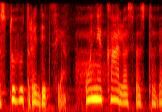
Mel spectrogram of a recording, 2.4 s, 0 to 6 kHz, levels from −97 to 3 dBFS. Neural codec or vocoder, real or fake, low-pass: vocoder, 22.05 kHz, 80 mel bands, WaveNeXt; fake; 5.4 kHz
